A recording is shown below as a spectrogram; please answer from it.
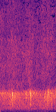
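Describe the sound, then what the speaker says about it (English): Applause from an audience at an awards segment of a water and environment week event in Uganda, a steady clapping wash with a few sharper peaks, moderately loud and with no talk over it. "Can we clap for them?"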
